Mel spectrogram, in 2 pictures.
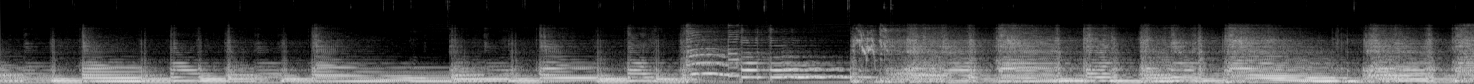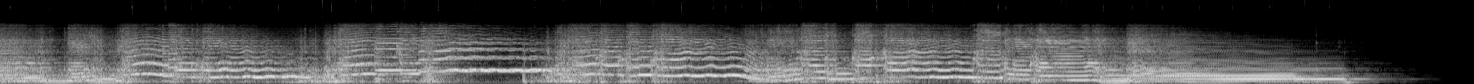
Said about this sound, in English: This first one is the ST2 Power Stack. First is with the pedal off, then I'll click the pedal on with the sound knob turned to the crunch setting.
